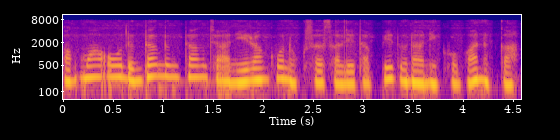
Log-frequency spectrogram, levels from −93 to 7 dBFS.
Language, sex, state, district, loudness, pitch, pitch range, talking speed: Garo, female, Meghalaya, South Garo Hills, -15 LUFS, 195 Hz, 175-230 Hz, 105 wpm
